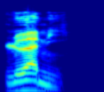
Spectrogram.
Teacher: Dire « les amis » sans prononcer le « z », le ami. Pour un natif, cela semble immédiatement étrange et marque l'accent étranger.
